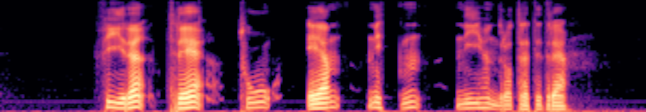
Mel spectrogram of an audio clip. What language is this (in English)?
Norwegian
